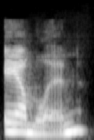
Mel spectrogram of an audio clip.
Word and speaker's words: Amylin: So it's Amylin, that's how you say it, and Symlin.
